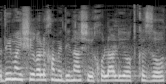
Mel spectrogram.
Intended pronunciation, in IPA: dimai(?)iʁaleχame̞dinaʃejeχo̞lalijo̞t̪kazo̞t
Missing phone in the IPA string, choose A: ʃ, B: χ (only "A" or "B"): A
